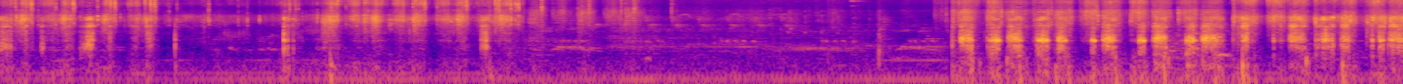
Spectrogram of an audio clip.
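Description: Soaked chana and matar dal being ground on a stone grinding slab with a stone roller (shil-nora): rhythmic rasping strokes of stone on stone, crushing the lentils to a coarse, grainy paste. The strokes fall quiet for a few seconds in the middle, then come back louder.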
